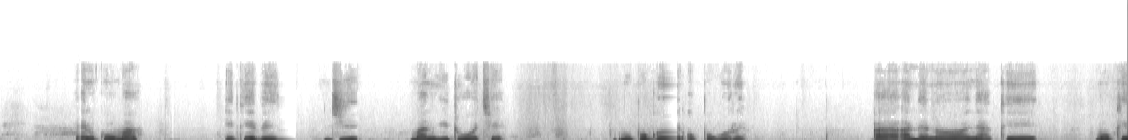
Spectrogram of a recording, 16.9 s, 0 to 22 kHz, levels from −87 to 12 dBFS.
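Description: Speech over a call link whose codec trims the top end near 12 kHz, with several packet-loss faults. Short concealed packet loss, where about 20 to 40 ms of audio arrived too late and the receiver patched over it, appears at 1.17 s (just before "en kuma"), 2.58 s, 10.88 s and 13.28 s as brief smears or wobbles. From 4.20 to 4.46 s and 9.98 to 10.18 s, the sound stretches into a fading buzz and hiss before resuming further on, likely a long network dropout concealed by extrapolation. From 5.28 to 5.38 s, a burst of packet loss lost about 80 ms, which the receiver bridged with a held, decaying continuation before skipping ahead.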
